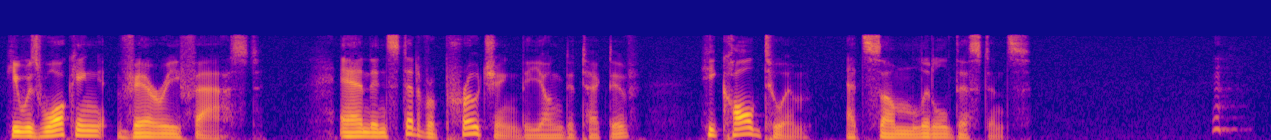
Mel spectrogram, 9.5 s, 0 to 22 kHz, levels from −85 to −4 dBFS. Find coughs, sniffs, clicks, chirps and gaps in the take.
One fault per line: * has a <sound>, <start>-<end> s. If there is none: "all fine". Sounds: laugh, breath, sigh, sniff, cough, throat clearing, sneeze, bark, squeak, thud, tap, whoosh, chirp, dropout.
* has a laugh, 9.1-9.4 s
